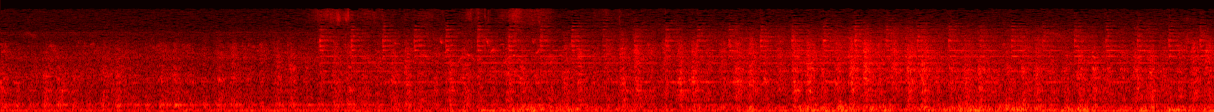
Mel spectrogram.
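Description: A train running on rails: a steady rumble and hiss with a fast, even clatter of wheels that sets in a few seconds in and grows a little louder.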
